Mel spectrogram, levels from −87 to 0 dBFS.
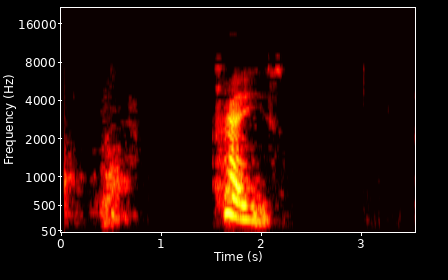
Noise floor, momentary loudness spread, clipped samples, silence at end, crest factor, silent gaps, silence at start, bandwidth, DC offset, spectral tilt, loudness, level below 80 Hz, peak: -81 dBFS; 24 LU; under 0.1%; 1.5 s; 24 dB; 0.96-1.13 s, 1.30-1.50 s; 0.45 s; 7.8 kHz; under 0.1%; -4 dB/octave; -19 LUFS; -90 dBFS; -4 dBFS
